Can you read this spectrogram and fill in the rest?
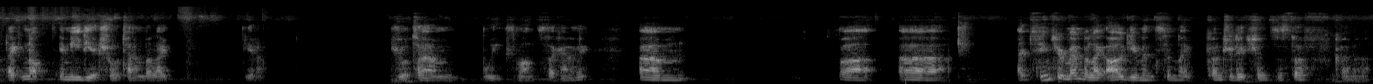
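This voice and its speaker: A man chatting casually in a slangy, halting, informal way. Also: lowish voice, steady tone, pushed and bright, poor audio. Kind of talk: casual chat.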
